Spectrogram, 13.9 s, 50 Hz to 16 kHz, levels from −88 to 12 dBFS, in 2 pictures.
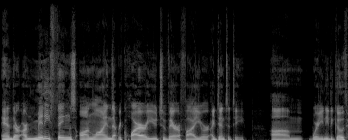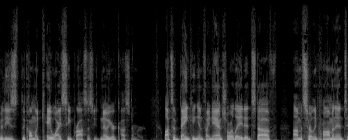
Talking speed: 170 wpm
